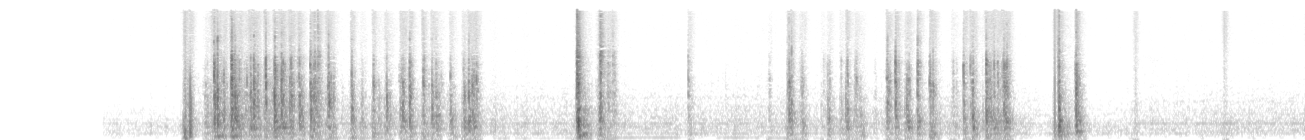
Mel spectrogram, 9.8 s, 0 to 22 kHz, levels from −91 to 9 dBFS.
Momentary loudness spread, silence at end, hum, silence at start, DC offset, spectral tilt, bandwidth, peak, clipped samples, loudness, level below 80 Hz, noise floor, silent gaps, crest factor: 18 LU; 0.6 s; none; 1.35 s; under 0.1%; -2.5 dB/octave; 17 kHz; -12 dBFS; under 0.1%; -39 LUFS; -68 dBFS; -72 dBFS; none; 30 dB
